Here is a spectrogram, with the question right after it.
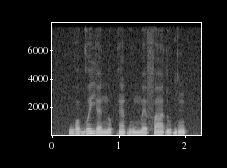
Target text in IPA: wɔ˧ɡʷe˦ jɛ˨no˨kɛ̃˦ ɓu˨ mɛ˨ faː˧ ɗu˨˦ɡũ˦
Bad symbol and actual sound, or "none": none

